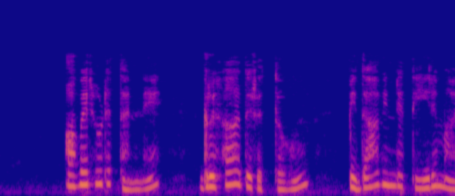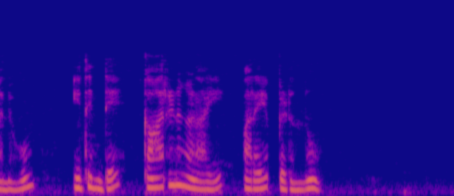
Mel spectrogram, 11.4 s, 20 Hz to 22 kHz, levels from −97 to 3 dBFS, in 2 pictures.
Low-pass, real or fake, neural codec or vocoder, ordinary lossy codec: 7.2 kHz; real; none; none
